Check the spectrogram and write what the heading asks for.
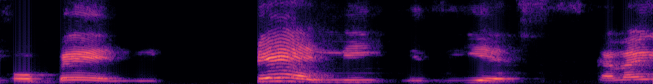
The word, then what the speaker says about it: bẹ́ẹ̀ni: Bẹ́ẹ̀ni is yes. You can see the correct pronunciation. So correct spelling for bẹ́ẹ̀ni.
